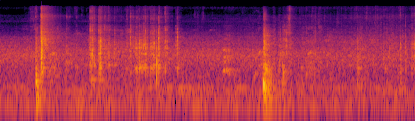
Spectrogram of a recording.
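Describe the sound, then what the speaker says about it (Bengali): Several hard stick blows strike a python's head, sharp woody thwacks in an irregular burst with a louder hit near the end, close and fairly loud over outdoor background noise. "মাথায় বাড়ি মারো, মাথায় মাথায়।"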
